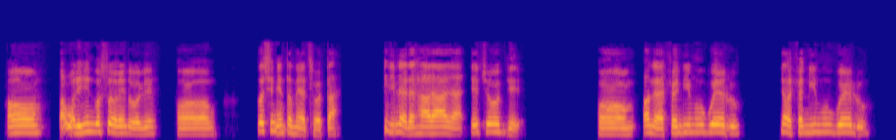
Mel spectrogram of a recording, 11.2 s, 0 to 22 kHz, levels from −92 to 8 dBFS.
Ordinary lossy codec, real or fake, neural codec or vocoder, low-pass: MP3, 32 kbps; fake; codec, 16 kHz, 1 kbps, FunCodec, trained on Chinese and English, 50 frames a second; 7.2 kHz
